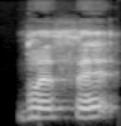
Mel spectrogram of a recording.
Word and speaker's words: Blissett: Okay, so Blissett, am I saying it right when I say Blissett? Blissett, yes.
